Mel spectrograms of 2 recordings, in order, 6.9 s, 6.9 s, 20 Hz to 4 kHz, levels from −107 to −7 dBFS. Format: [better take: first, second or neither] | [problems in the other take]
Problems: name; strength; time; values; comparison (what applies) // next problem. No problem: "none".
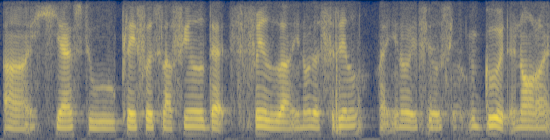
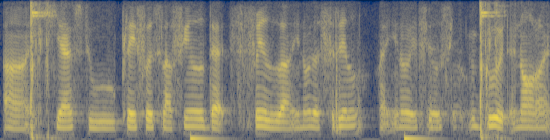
first | background sound (Bass drum + Shatter); 6 dB below the speech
